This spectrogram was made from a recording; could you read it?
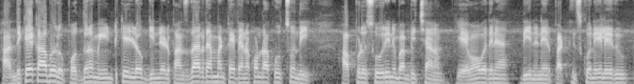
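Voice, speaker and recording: A man voicing a modest, practical middle-aged village mother who scolds gently, in a storybook reading. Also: medium pitch, fast talker, close to an everyday voice. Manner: cautious, scolding.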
